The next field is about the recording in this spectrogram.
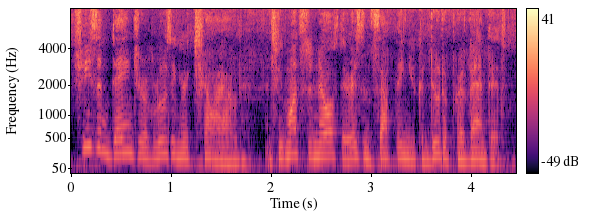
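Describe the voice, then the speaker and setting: An American actress playing an outspoken, insistent young secretary in a 1950s radio drama. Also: female voice, lowish voice, very animated, fast talker, darkish tone. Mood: insistent, sympathetic. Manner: insistent, assertive. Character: spirited, outspoken secretary, young woman pushing boss to act. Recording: noisy vintage radio recording.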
